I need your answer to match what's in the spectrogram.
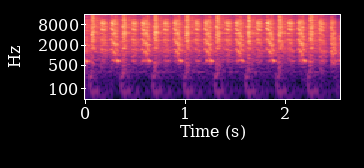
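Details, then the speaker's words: Fire-damaged CF Moto Z Force 800 UTV, spark plug looks good: steady cranking at about five to six strokes a second with no firing pulse, no spark seen; owner suspects no power to the coils, possibly a fuse. "We got no power to the coils, I'm guessing. So she ain't gonna fire or run like that."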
